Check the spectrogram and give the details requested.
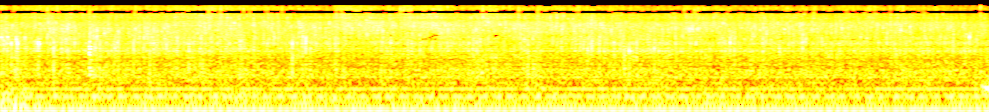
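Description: Egg-dipped, floured chicken tenders sizzling steadily in hot olive oil in a nonstick frying pan, as the pieces are turned over with a fork.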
